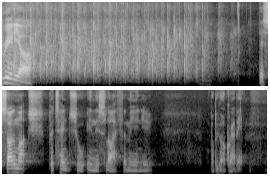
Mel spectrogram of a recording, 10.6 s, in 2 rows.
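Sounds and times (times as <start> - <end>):
speech: 0.0 - 0.7, 5.2 - 8.4, 9.5 - 10.3
audience round of applause: 0.0 - 4.8.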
